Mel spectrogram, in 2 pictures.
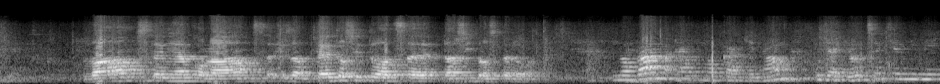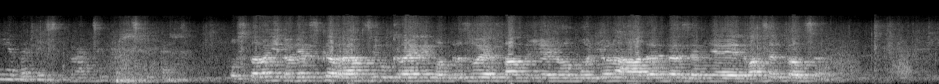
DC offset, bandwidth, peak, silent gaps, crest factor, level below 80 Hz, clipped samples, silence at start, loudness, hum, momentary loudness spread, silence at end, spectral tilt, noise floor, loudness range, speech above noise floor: under 0.1%; 11 kHz; 0 dBFS; none; 12 dB; -50 dBFS; 0.1%; 0 s; -12 LUFS; none; 18 LU; 0 s; -4.5 dB/octave; -35 dBFS; 9 LU; 23 dB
